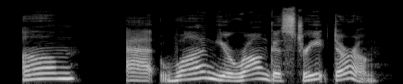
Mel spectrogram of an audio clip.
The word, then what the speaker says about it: Durham: how do you spell Durham d r h a m of course I should know that but it's just one of those names that sounds quite different from the way you spell it it is confusing I've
